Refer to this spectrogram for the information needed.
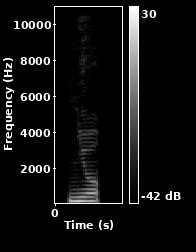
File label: "nyo", japonstina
